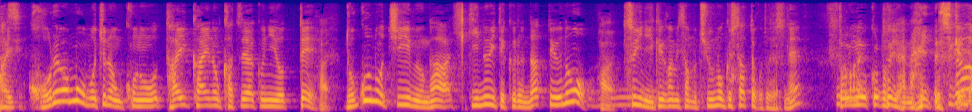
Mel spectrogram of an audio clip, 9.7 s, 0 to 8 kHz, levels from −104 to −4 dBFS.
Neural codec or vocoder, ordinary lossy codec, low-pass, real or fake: none; none; 7.2 kHz; real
